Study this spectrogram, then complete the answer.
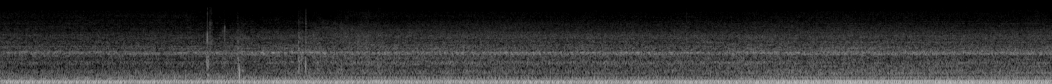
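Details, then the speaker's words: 2002 Porsche 911 996 C4S flat-six, cold start near zero degrees after IMS roller bearing replacement plus gaskets and valves: even steady idle, smooth low hum, no knocking, ticking or hunting; only an O2 sensor fault; normal idle. "everything's in runs good i did have a check engine light i got that checked and it was an o2 sensor so other than that o2 sensor there's no problems everything running great"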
